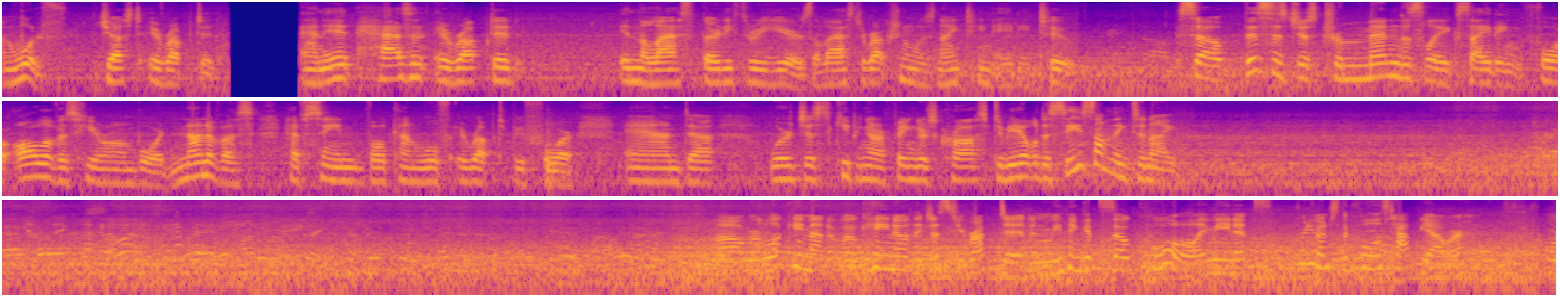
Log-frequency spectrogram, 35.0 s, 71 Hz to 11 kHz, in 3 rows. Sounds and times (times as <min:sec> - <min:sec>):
Speech: 0:00.0 - 0:03.9, 0:23.2 - 0:35.0.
